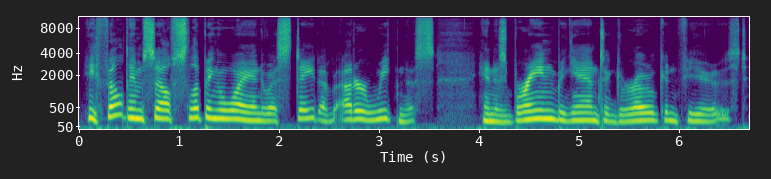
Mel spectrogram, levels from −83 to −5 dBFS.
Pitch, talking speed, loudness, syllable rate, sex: 190 Hz, 160 wpm, -16 LUFS, 4.5 syllables/s, male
